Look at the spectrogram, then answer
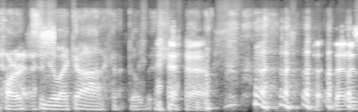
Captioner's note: laughs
